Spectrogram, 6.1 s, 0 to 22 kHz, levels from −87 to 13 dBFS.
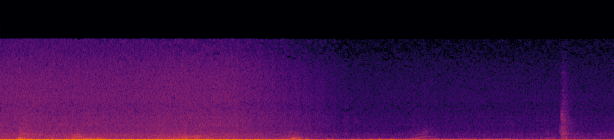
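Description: Zipper noise runs from 2.32 s to 3.53 s in this recording of sounds. Over that stretch the level drops by roughly 15 dB, but instead of gliding down it falls in discrete 2 dB steps at about seven per second. Each unsmoothed jump puts a small click into the waveform, so a ticking, zip-like texture rides on the sound while the fade happens, the likely result of gain being updated per block with no interpolation.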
